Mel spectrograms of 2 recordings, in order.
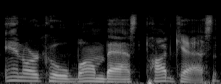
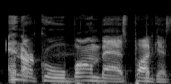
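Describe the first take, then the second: First: It is said plainly, with little energy. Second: It is said grandly, with lots of energy. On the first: "Sans bombast right now" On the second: "say it with some more bombast"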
